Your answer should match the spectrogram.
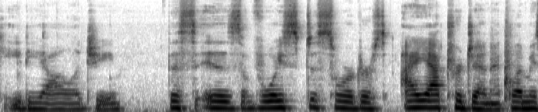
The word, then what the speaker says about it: iatrogenic: neurological disease and then the next etiology is iatrogenic etiology this is voice disorders iatrogenic let me spell that for you i-a-t-r-o-g-e-n-i-c iatrogenic this is voice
